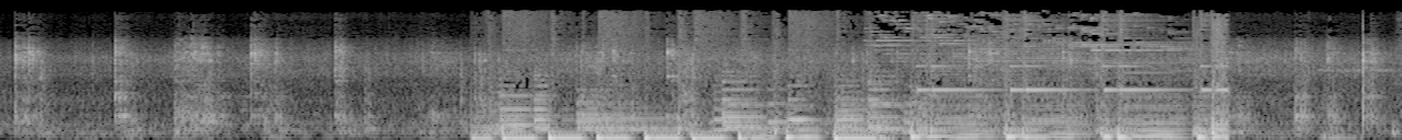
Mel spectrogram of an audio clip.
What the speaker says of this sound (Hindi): अपने टेस्ट के हिसाब से अब प्याज डाल के हम इसे थोड़ा ओपन करके भून लेते हैं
